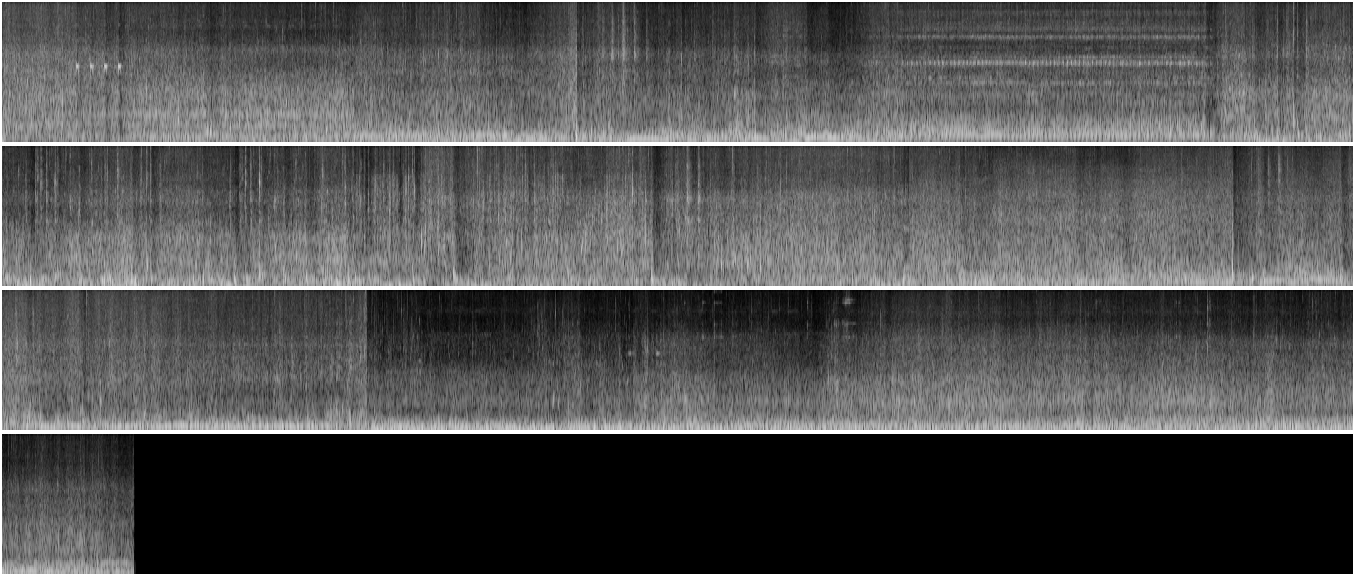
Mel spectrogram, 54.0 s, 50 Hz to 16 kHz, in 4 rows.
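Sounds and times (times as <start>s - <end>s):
water splashing: 0.0s - 9.0s, 11.0s - 31.4s
jet ski engines idling and revving: 0.6s - 21.0s, 21.7s - 30.7s.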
